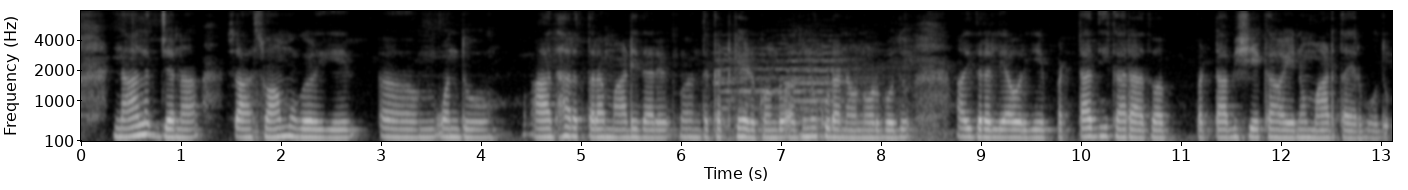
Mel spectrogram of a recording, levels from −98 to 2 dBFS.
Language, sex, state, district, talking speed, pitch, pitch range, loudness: Kannada, female, Karnataka, Belgaum, 95 wpm, 180 Hz, 175-185 Hz, -33 LUFS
